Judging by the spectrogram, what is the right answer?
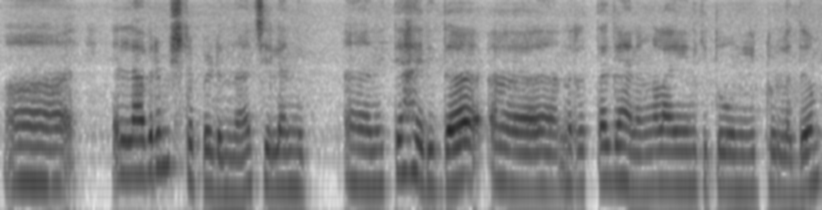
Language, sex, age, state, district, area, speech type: Malayalam, female, 18-30, Kerala, Thrissur, rural, spontaneous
